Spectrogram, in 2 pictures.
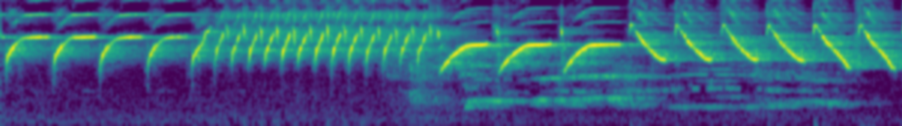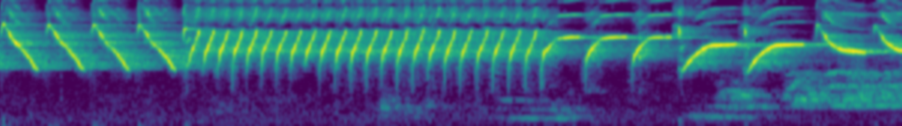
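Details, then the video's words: Domestic canary song used to train young canaries and coax silent ones into singing: long energetic tours of fast repeated downward-swept notes, switching between rattling rolls and sharp whistled phrases, continuous and loud throughout. "Kenari GACOR PANJANG INI Cocok untuk Masteran KENARI PAUD dan Kenari Macet BUNYI"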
